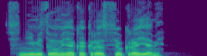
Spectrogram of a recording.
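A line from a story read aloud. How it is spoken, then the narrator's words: Wry chuckle. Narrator (Russian): хмыкнул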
